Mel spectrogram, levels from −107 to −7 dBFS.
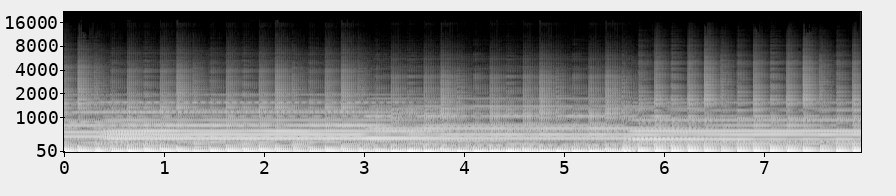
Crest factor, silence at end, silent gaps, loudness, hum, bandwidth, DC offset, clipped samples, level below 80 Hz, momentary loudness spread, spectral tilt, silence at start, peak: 12 dB; 0 s; none; -17 LUFS; none; 4.3 kHz; 0.4%; under 0.1%; -14 dBFS; 2 LU; -10.5 dB/octave; 0 s; -2 dBFS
